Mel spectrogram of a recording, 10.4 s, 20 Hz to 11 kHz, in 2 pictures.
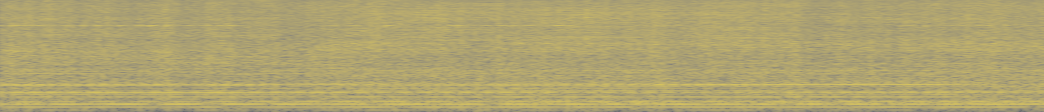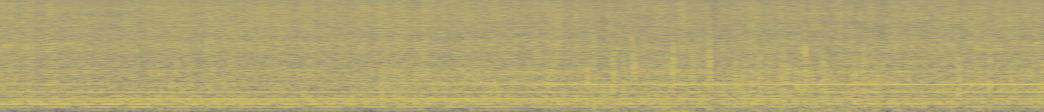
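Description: Wellcraft 2900 cruiser's engine running steadily at cruising speed under way, a droning hum over a constant rush of wind and water. The engine note shifts slightly about halfway through.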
